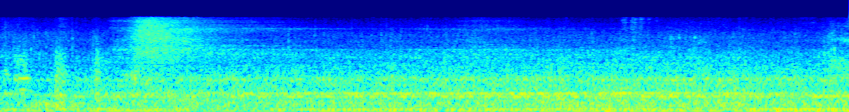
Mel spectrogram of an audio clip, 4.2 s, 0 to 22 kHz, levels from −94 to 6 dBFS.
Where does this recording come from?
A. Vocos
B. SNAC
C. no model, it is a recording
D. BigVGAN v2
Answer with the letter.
C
